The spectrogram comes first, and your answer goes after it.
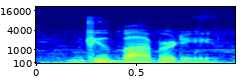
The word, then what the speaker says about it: Gooboberti: Same name, Gooboberti is how it's pronounced.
